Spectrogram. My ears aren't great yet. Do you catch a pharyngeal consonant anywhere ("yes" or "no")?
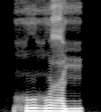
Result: yes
